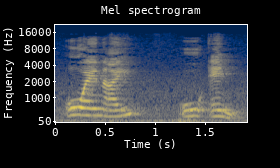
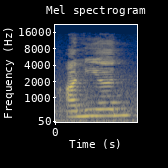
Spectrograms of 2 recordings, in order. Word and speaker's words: onion: So now our second word is O-N-I-O-N. So many people speak it as onion or anything like that. So exact pronunciation of this word is onion.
